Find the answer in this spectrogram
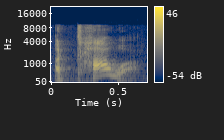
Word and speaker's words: Ottawa: let the mayor of ottawa or otawa as it's correctly pronounced in a jibba explain why peaceful truck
